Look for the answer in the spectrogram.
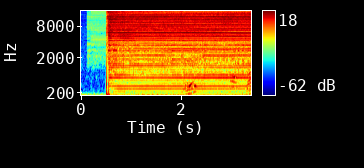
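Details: TIG arc struck without filler wire to show the puddle: the gas hiss and a loud snap at arc start, then a steady, harsh buzz like pissed-off hornets. Normal TIG arc.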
